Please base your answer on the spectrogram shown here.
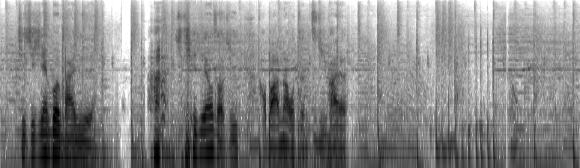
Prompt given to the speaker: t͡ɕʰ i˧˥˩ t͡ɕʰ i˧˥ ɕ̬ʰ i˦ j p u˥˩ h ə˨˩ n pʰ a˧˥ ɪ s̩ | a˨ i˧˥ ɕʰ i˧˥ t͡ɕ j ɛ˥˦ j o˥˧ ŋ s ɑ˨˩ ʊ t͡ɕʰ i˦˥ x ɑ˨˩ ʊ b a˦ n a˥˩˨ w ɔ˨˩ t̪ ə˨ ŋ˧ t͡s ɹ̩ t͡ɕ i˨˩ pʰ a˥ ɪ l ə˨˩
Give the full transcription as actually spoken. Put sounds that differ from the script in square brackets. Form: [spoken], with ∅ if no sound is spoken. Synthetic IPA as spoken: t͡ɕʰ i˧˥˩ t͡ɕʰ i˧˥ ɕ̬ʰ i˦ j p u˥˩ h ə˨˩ n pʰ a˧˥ ɪ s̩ | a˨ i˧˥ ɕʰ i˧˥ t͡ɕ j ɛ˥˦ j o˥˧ ŋ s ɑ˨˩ ʊ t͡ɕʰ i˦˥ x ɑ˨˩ ʊ b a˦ n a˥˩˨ w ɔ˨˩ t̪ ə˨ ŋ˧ t͡s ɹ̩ t͡ɕ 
